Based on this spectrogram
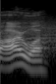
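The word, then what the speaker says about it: Ioti: I asked the coach on pronunciations, and it's spelled I-O-T-I, and he says it's pronounced Iowa, which I hope it is.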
